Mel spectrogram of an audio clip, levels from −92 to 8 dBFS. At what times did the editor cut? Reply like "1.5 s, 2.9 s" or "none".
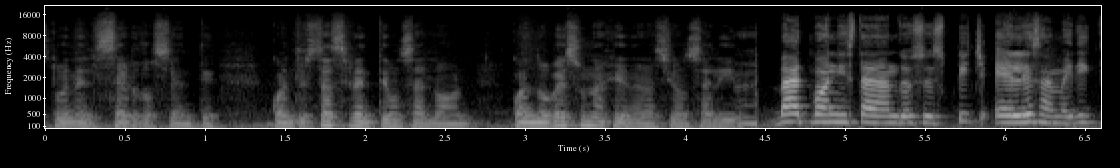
4.4 s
